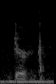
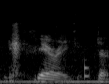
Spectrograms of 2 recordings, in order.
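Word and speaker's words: Dearg: Don't worry, no one pronounces it right. It's Gaelic.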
